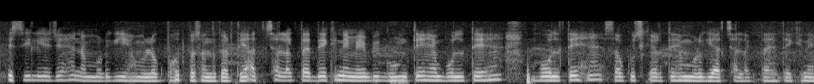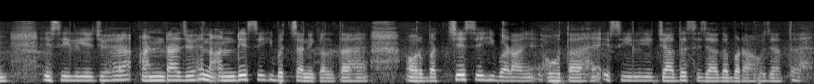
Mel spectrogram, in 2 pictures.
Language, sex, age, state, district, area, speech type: Urdu, female, 45-60, Bihar, Darbhanga, rural, spontaneous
